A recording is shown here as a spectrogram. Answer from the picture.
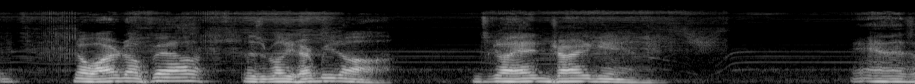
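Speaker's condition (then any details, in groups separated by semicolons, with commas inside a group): Friedreich's ataxia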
